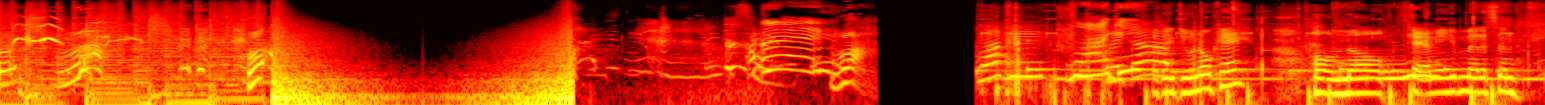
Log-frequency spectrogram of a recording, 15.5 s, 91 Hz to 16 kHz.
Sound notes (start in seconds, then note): 0.0 cheering; 0.1 children laughing; 5.1 whoosh; 6.6 laughing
